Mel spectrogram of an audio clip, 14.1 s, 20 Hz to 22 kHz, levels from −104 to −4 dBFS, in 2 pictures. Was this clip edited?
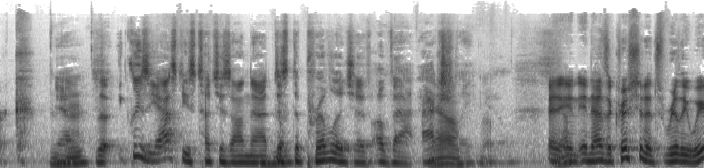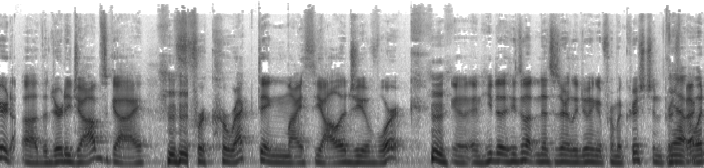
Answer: yes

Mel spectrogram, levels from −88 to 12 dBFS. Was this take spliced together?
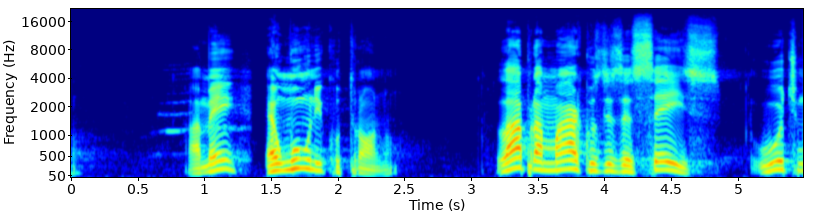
yes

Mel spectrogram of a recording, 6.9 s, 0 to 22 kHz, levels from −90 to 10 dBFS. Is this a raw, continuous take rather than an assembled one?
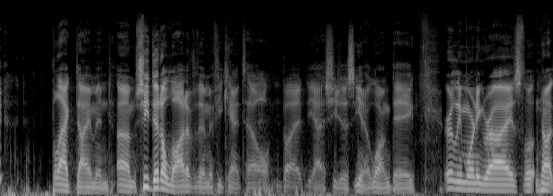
yes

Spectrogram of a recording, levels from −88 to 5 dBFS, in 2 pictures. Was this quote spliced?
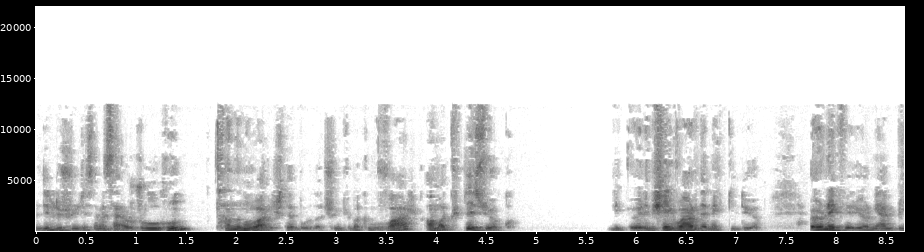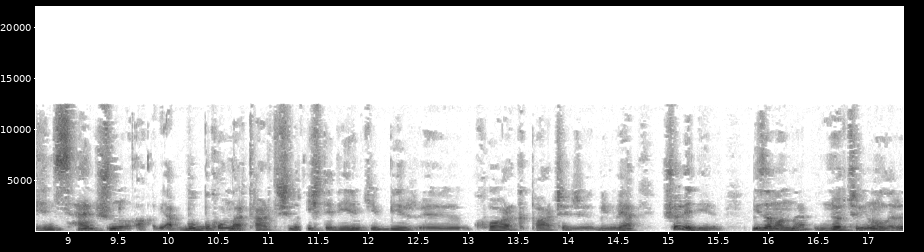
yes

